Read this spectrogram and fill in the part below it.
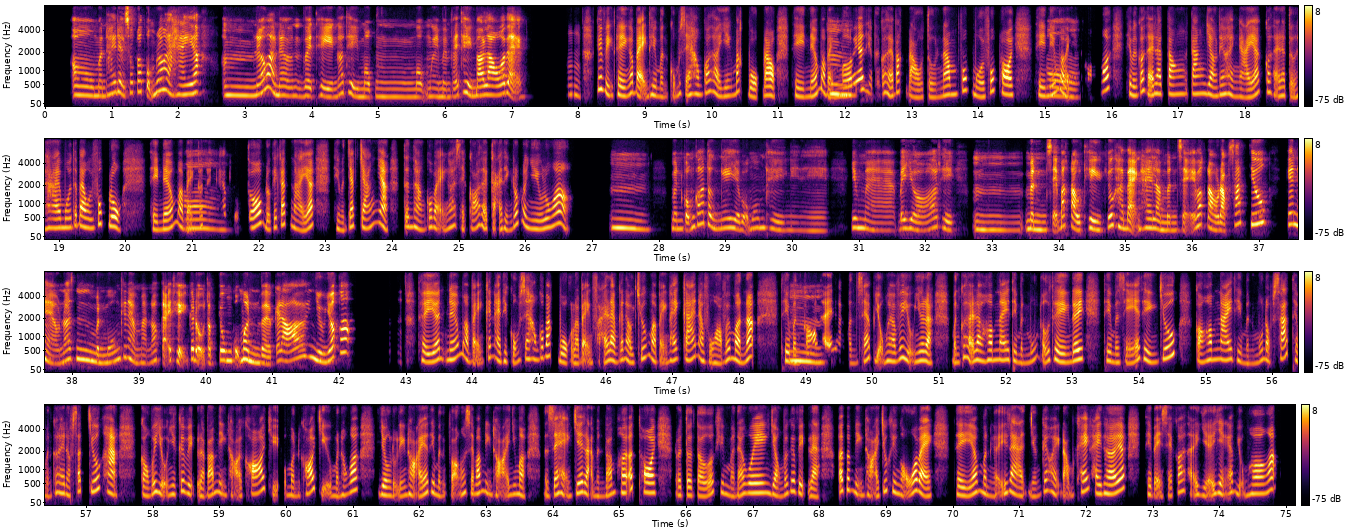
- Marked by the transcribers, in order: tapping; other background noise
- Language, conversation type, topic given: Vietnamese, advice, Mình vừa chia tay và cảm thấy trống rỗng, không biết nên bắt đầu từ đâu để ổn hơn?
